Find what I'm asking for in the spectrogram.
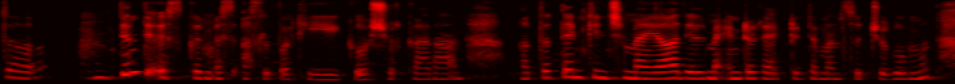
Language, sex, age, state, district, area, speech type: Kashmiri, female, 30-45, Jammu and Kashmir, Ganderbal, rural, spontaneous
